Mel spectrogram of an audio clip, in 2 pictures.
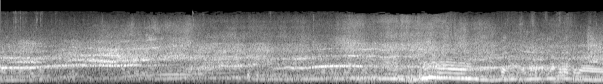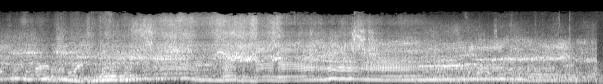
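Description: Car engines on a race circuit, the engine note repeatedly dropping and climbing again as the cars brake and accelerate, with tyre noise and people talking.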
